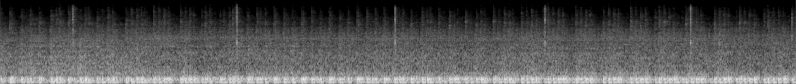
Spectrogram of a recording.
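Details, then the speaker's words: V4 engine stood for about 4 years, started easily, idling on choke: light, fast ticking over a lumpy idle, keeping pace with the engine; source of the tick unknown. "Something's a ticking. I'll have to see what that is. No idea."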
